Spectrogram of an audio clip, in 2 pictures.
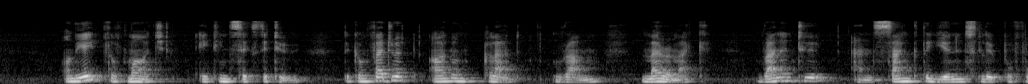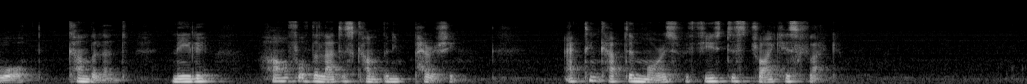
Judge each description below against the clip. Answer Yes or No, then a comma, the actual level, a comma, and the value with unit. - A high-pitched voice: No, low, 130 Hz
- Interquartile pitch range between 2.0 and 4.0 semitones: Yes, average, 2.8 semitones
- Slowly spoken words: Yes, slow, 110 wpm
